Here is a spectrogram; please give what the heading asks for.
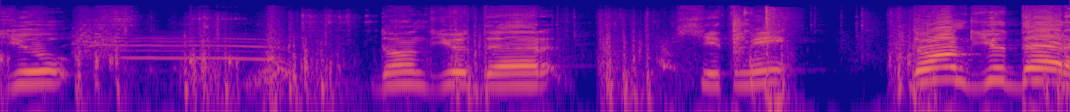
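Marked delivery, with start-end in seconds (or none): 4.5-5.3 louder warning. Real, not acted. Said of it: "I said".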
